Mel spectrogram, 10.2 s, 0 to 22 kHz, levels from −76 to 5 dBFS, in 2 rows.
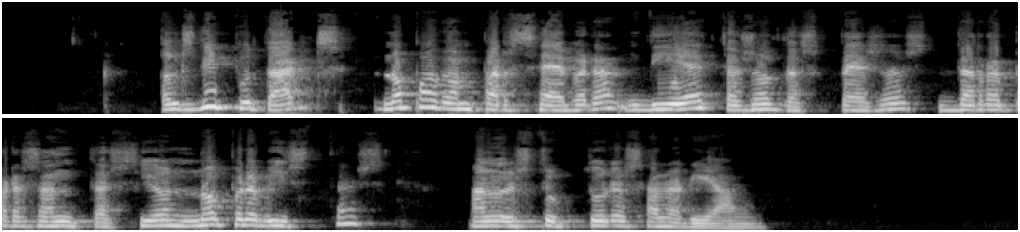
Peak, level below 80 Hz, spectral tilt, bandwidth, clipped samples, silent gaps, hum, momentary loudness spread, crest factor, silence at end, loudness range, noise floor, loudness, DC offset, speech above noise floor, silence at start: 0 dBFS; -48 dBFS; -6 dB/octave; 14.5 kHz; under 0.1%; none; none; 7 LU; 14 dB; 1.25 s; 4 LU; -71 dBFS; -13 LUFS; under 0.1%; 59 dB; 0.8 s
